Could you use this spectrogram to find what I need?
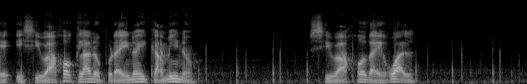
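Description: A young man talks loudly and with animation, close to a microphone.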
